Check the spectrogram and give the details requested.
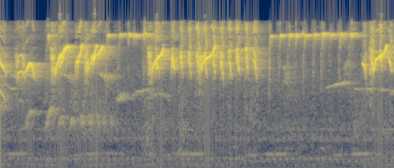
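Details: Mixed small birds calling noisily in the wild, used to attract birds for trapping; sharp rising chirps in quick bursts alternate with long, even high whistles.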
